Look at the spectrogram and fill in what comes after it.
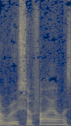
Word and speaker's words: Russophile: So being a Russophile, is that the right pronunciation? – Yeah.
